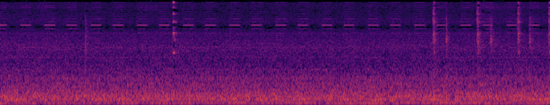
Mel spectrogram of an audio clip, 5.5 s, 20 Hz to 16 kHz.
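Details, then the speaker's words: F-22 profile RC plane ESC, tested with a known-bad motor: faint repeating beeps after high/low throttle calibration. It would not arm until the throttle trim was lowered to about -67, below zero. "So this one just wanted to be down quite a bit below 0 before it would arm, which is weird. I went to minus 67 before the thing would arm."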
